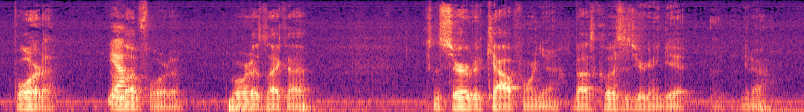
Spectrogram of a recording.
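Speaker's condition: No condition

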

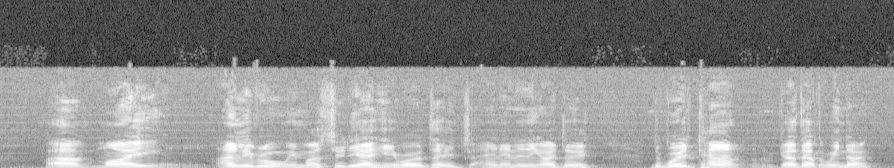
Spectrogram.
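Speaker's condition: Cerebral palsy; from birth, uses wheelchair, drummer despite condition

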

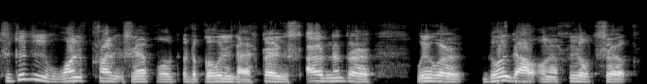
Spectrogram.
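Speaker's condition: Moebius syndrome; a little hard to understand, certain letters hard to pronounce

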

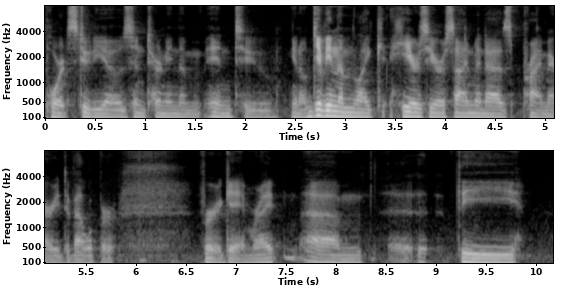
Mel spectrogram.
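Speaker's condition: No condition

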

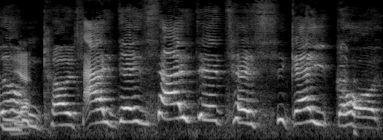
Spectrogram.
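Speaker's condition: Cerebral palsy

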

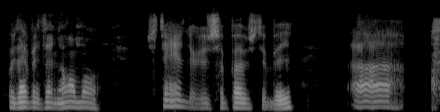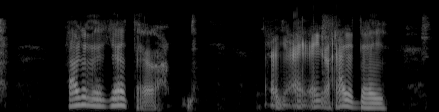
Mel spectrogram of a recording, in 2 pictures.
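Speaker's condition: Spinal muscular atrophy; lifelong wheelchair use

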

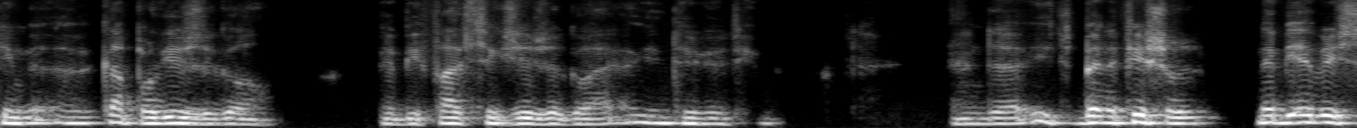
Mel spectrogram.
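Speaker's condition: Parkinson's disease; diagnosed 2010

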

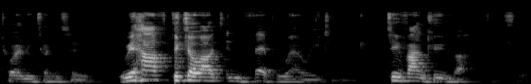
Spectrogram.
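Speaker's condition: Down syndrome

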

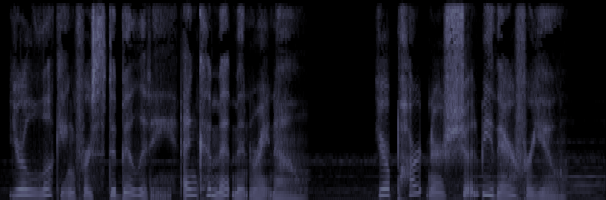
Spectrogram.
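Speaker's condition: No condition

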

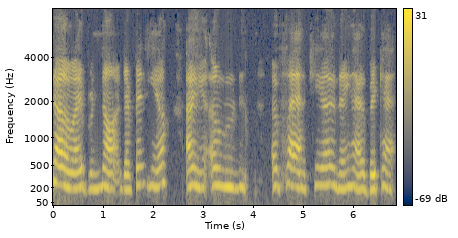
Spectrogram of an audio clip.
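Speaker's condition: Cerebral palsy

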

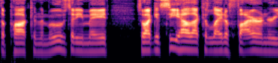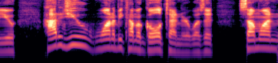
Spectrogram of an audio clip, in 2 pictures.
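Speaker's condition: No condition

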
